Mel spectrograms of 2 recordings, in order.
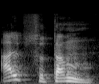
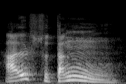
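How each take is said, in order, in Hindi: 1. शब्द एक बंद 'm' ध्वनि पर समाप्त होता है। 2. शब्द एक नासिक्य 'ng' ध्वनि पर समाप्त होता है। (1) "यहाँ हम सभी गलती कहाँ करते हैं" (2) "अंग की तरह इसको हमें पढ़ना है"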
